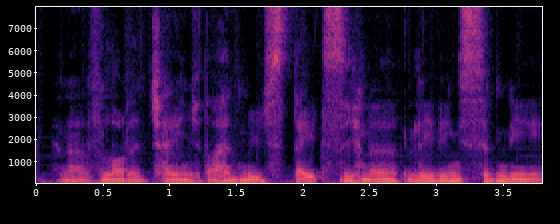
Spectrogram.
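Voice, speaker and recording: A man talks at a fairly quick pace in a very deep, low pitch. Noticeable background noise runs behind him. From New Zealand, of Tongan heritage. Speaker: panel beater and tattoo artist. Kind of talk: casual interview. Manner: halting, many fillers.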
